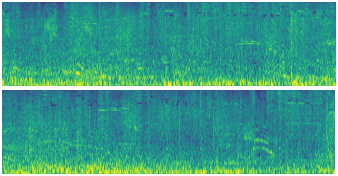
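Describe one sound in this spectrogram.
Game spells crackle and blast in a busy fight.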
